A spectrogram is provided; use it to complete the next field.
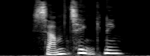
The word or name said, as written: samtænkning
